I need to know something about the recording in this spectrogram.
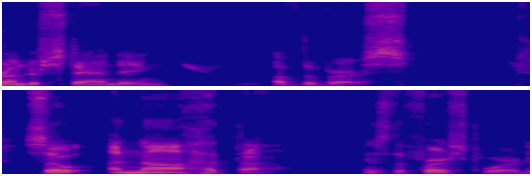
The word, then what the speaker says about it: anāhata: whereas anāhata means unstruck. So the vowel lengthening actually gives us the opposite meaning.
